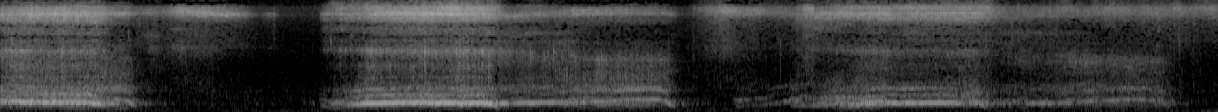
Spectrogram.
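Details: Bulldog snoring: loud, rough, voiced snores rising and falling with each breath, about three long breath cycles; heavy snoring of a flat-faced dog.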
